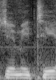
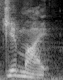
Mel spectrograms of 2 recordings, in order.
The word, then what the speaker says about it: Jimmy T: let you guys know it's not actually pronounced Jimmy T it's jimite jimite jite jite j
